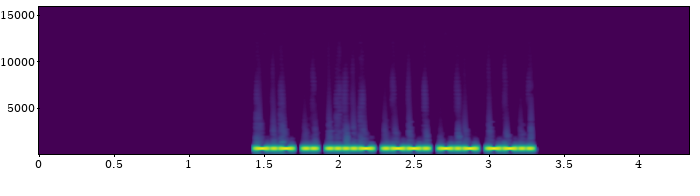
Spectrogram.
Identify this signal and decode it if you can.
Morse code, heard as a keyed tone, about 46 wpm, 700 Hz. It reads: KI4PKZ
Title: USA Call Signs - 6 Characters - Repeated 3x - 45wpm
